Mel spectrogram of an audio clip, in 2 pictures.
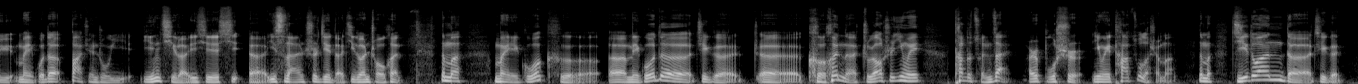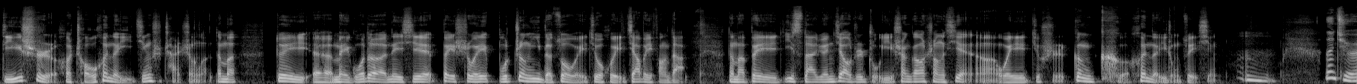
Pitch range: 105-135 Hz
